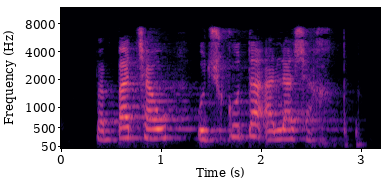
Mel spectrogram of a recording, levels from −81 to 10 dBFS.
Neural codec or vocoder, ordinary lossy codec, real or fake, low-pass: none; Opus, 64 kbps; real; 7.2 kHz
